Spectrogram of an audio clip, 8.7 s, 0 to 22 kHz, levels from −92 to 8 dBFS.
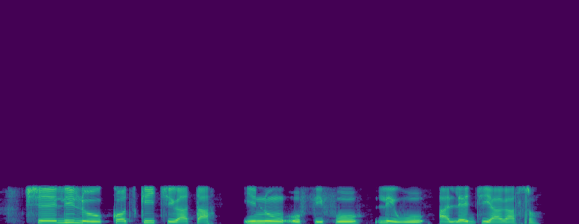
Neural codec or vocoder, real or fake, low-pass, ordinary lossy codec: none; real; 3.6 kHz; none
